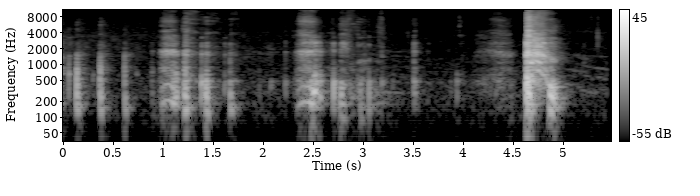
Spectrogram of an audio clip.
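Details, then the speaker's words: Several short throaty bursts then one loud, harsh cough from an adult with a hoarse, broken voice during a live stream, in a small room. "Oui, je tousse, hein. Je vais tousser, j'ai la voix cassée."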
